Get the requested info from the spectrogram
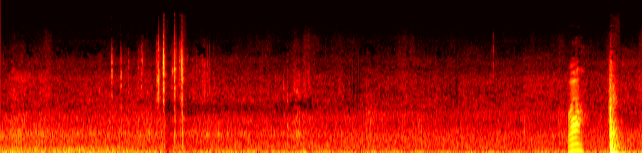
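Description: Car cabin noise while driving: a steady low rumble of road and engine. A few sharp clicks come about two seconds in, and near the end a brief voice sound is followed by a loud thump.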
